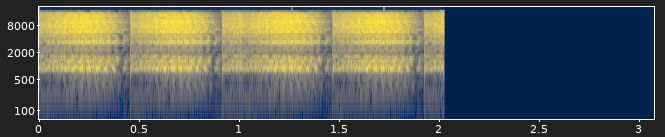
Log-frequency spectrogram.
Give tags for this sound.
Manipulated
MTC500-M002-s14
Umbrella

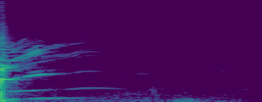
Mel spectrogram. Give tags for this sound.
metal
raw
hit
one-shot
one
metallic
foley
pot
water
sink
top
pitch
kitchen
clean
percussion
pitchy
shot

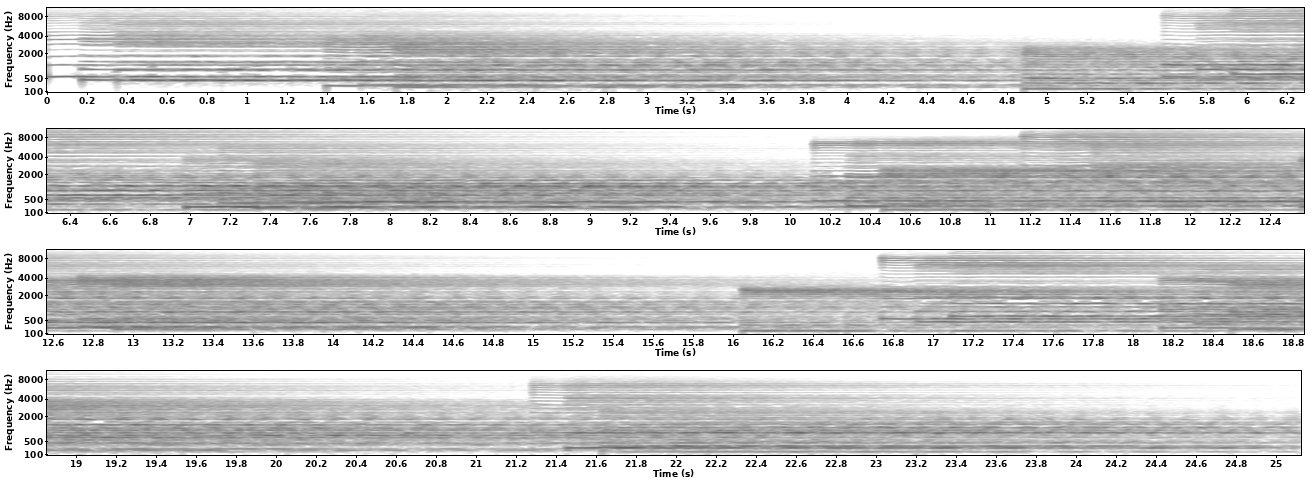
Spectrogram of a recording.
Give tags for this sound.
progression
sci-fi
atmospheric
drum-and-bass
chord
massive
ambient
reverb
techstep
dnb
delay

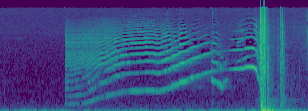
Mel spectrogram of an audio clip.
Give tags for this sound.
doors
crackle

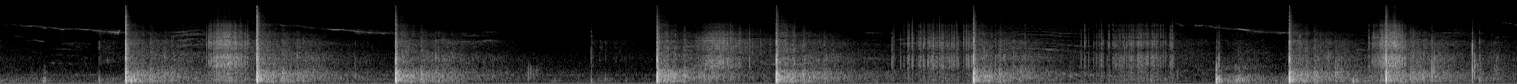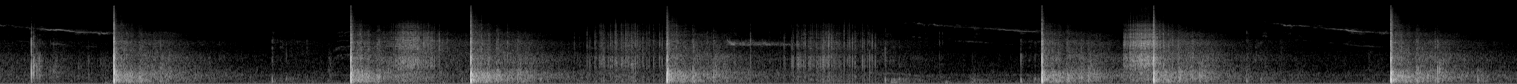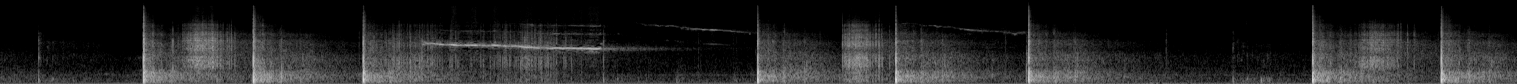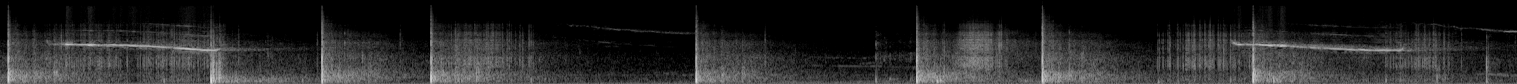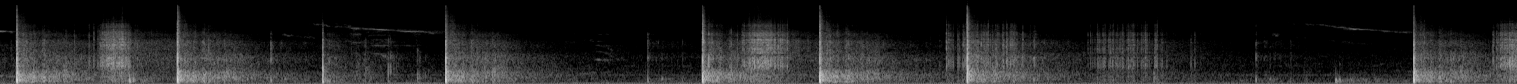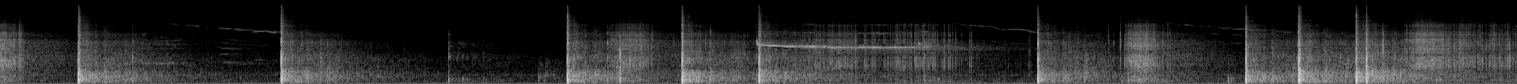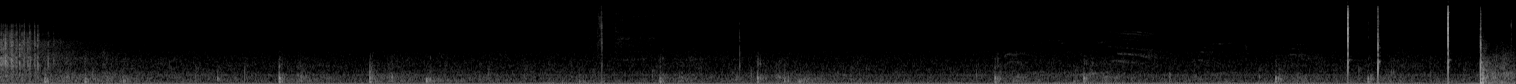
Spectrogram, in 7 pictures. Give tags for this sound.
Fireworks
explosion
explosions
rockets

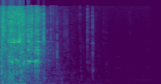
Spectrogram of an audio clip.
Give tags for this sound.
crate
impact

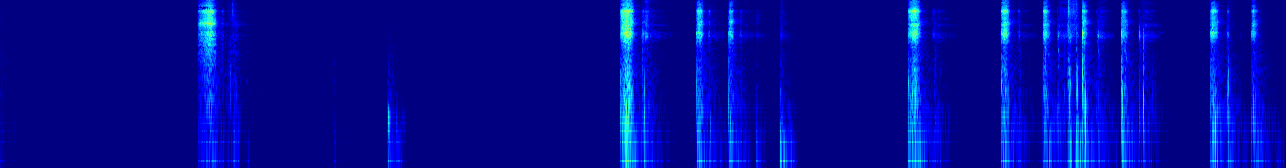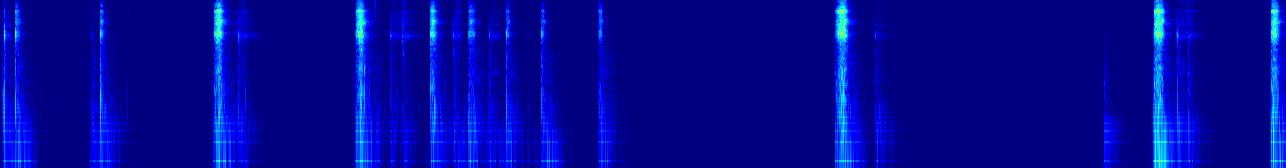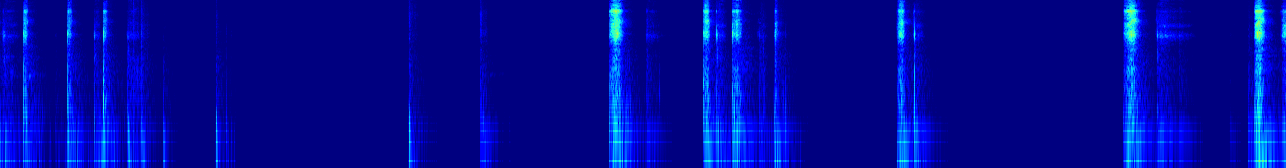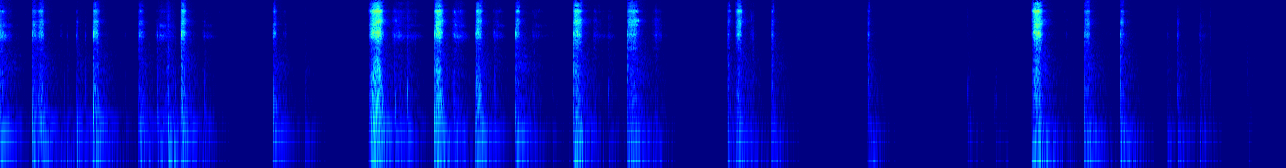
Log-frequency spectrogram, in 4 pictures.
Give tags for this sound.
empty
plastic
sniff
sniffly
squeeze

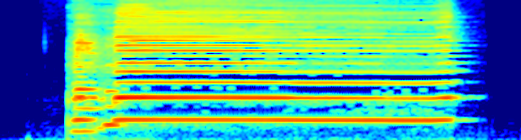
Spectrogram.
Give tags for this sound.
improvised
Harmonica
music
sample

